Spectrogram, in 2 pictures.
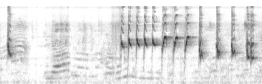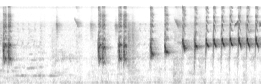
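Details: Greater green leafbird (cucak ijo) pours out a loud, varied song of sharp chirps, rapid rattling trills and whistled notes around three a second, with mimic-like phrases, used as a lure to provoke other leafbirds into singing.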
